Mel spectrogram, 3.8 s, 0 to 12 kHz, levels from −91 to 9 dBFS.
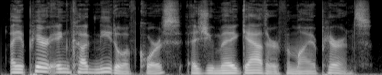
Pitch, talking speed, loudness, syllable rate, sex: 115 Hz, 190 wpm, -18 LUFS, 6.0 syllables/s, male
